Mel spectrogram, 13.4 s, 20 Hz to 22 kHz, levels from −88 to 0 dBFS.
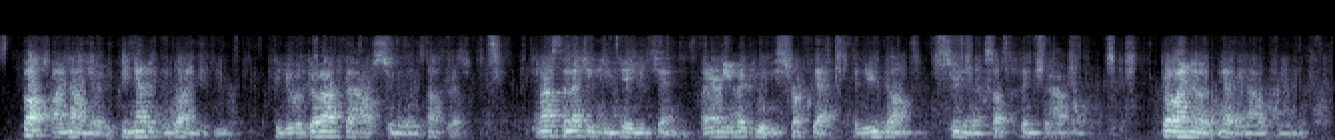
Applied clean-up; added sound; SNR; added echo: neural separator model SepFormer DNS4.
